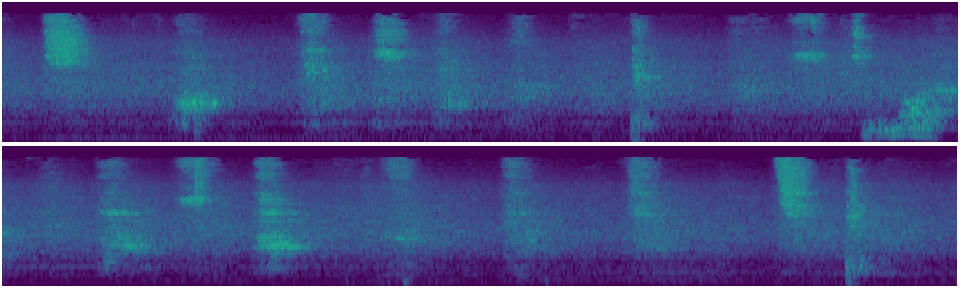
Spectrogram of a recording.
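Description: A man breathing hard after burpees: short, forceful breaths about one a second, with a brief voiced sound about halfway through.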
